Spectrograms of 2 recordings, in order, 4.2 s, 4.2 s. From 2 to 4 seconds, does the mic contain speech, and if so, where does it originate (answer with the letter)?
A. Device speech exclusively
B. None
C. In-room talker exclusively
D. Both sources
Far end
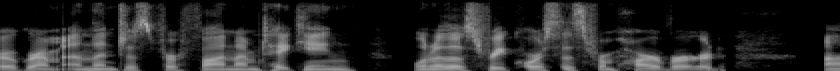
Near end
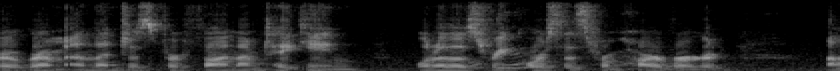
D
